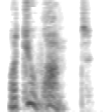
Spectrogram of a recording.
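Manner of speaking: high, soft frightened whisper. A narrator's reading. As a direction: breathe the question out in fear. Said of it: "she whispered".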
